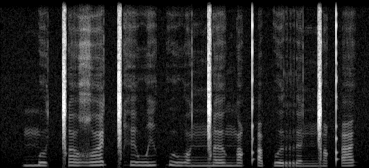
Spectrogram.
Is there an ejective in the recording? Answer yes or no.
yes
